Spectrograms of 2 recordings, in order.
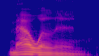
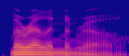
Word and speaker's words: Marilyn: one of the SC say her name again maelin there's an r in there meln Monroe there you go meln Monroe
